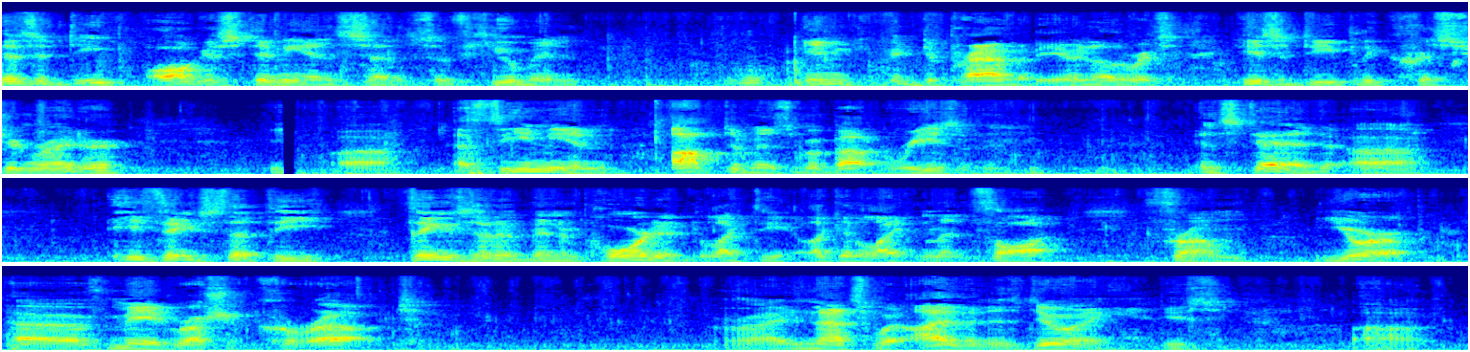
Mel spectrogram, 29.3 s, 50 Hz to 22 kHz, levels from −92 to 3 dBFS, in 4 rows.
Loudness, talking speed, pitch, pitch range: -36 LUFS, 115 wpm, 85 Hz, 75-100 Hz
